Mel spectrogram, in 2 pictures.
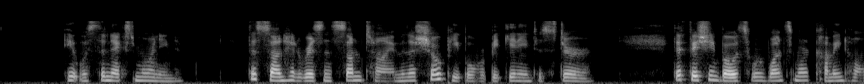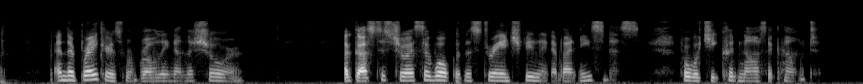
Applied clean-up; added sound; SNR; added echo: neural diffusion model UNIVERSE++.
